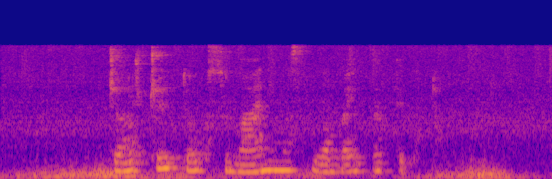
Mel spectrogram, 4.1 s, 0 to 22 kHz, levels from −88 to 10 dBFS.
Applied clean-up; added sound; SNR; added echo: none; Wind / Rain; 7 dB; none.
